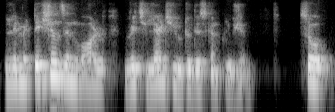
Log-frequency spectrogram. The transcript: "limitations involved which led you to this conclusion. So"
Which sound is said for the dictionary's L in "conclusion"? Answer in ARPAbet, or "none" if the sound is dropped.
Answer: L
